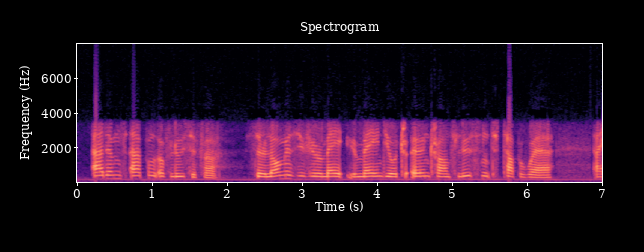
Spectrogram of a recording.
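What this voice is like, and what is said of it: Dulcet generic English accent. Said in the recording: “a holder of a lovely English accent ... from Dorset, southwest of England ... It's not a regional accent of any kind. It's just a kind of generic English accent ... one of the more dulcet-toned accents”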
